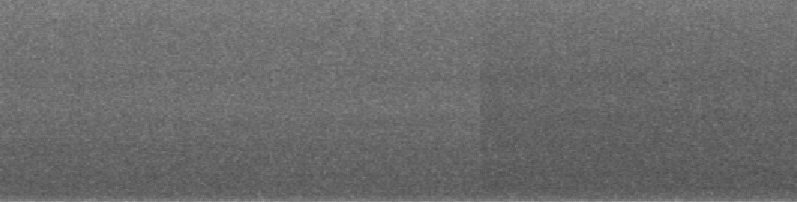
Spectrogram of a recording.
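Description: Steady, dense rushing noise like a waterfall or heavy surf fills the whole recording, with no animal calls.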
